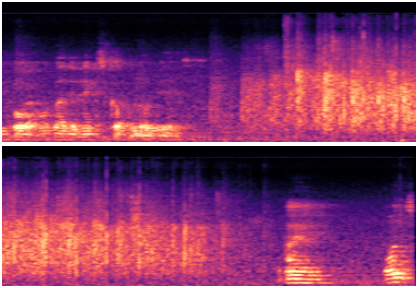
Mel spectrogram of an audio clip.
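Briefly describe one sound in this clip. A man speaks calmly into a microphone through a loudspeaker.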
